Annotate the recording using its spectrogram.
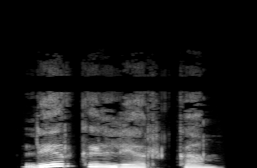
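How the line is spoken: Slow. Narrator (Russian): медленно сказала Лена

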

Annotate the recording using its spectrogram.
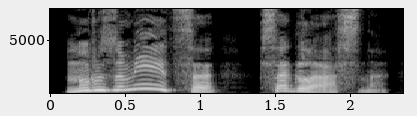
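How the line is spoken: Cheerful. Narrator (Russian): весело сказала

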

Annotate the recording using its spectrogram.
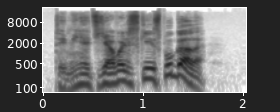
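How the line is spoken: Roaring. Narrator (Russian): проревел он

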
